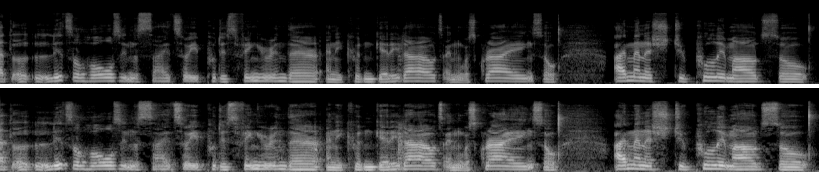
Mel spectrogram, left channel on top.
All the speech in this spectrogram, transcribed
little holes in the side, so he put his finger in there and he couldn't get it out and he was crying. So I managed to pull him out so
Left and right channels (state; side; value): quieter; left; 6.2 dB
